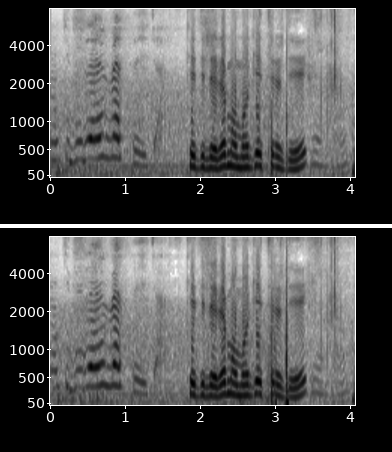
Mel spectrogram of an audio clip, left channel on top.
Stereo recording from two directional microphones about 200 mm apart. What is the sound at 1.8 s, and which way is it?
Speech, centre (ahead or behind).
